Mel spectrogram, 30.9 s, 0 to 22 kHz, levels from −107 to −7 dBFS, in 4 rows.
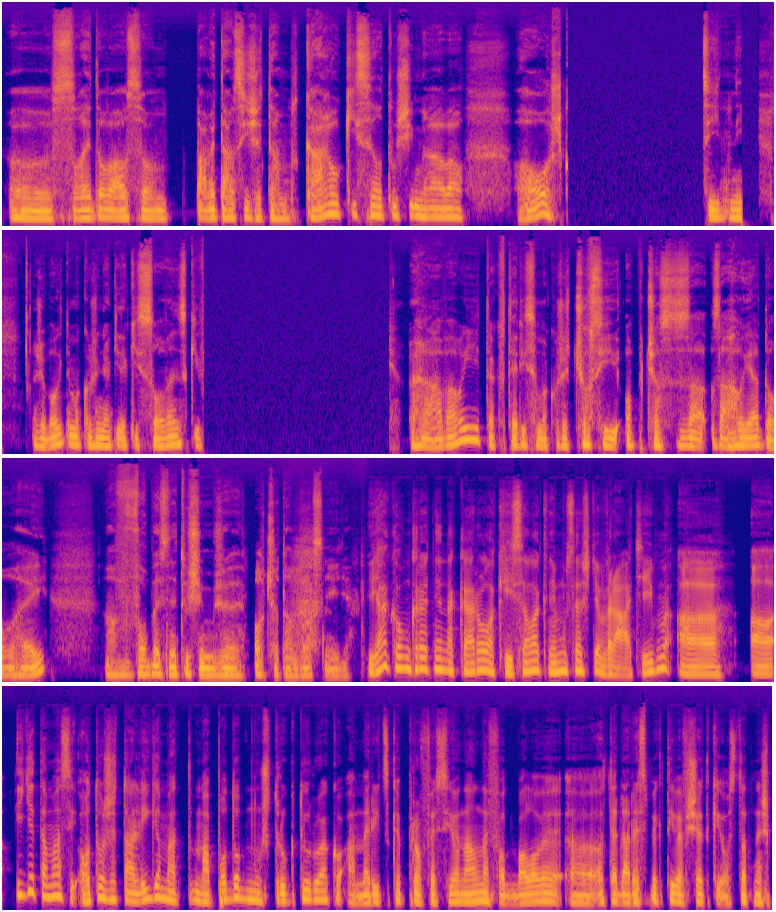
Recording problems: audio cutting out; at 5.5 s for 1.5 s, at 7.5 s and at 9.5 s for 2 s

